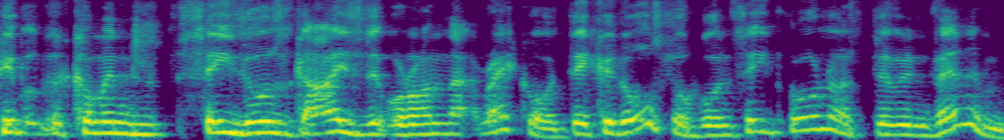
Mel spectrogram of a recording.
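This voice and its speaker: The speaker has a Geordie accent and lively intonation. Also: man. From northern England, Newcastle. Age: 60s. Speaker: metal band frontman. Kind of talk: interview.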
